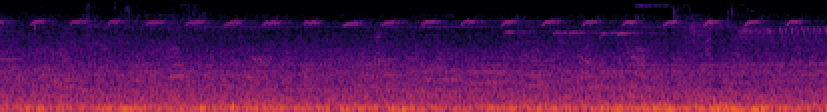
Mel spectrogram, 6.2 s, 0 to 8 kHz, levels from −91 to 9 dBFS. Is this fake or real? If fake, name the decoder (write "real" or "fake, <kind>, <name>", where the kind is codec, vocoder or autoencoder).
real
